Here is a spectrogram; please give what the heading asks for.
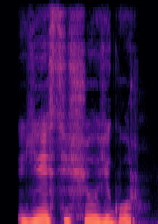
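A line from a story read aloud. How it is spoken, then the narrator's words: Uncertain drawl. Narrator (Russian): неуверенно протянул Долгов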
